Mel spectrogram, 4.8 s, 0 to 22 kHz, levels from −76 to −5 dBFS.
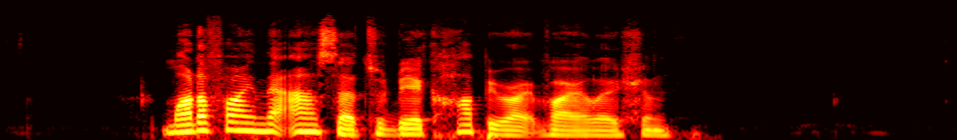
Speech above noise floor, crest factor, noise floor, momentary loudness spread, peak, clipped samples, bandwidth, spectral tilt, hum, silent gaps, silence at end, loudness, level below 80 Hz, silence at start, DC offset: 53 dB; 22 dB; -73 dBFS; 15 LU; 0 dBFS; under 0.1%; 14.5 kHz; -5.5 dB/octave; none; none; 1.45 s; -20 LUFS; -52 dBFS; 0.8 s; under 0.1%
